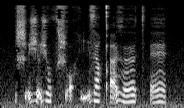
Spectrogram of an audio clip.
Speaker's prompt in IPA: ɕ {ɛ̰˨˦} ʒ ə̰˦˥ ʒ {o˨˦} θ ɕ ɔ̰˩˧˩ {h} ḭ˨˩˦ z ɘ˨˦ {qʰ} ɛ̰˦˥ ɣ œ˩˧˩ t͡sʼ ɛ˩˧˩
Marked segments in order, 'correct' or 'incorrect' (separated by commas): incorrect, correct, correct, incorrect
